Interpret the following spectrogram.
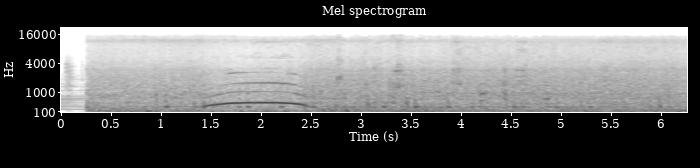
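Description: Steady wind and rolling noise of a Miles Phantom electric skateboard cruising on a concrete path, with a few small ticks. The loudest sound is one long vocal call that rises and then falls in pitch, from about a second and a half in, lasting about a second.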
